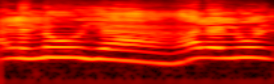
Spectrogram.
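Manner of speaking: loud, high-pitched shouting. Retelling a skit where a classmate enters: imitating someone shouting hallelujah. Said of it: "sale uno de mis compañeros gritando".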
